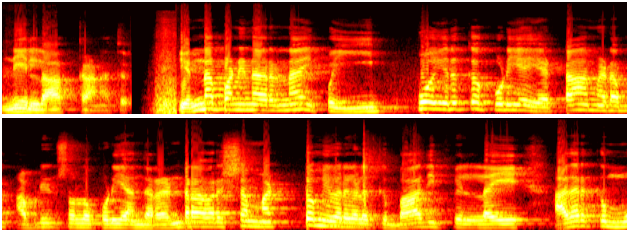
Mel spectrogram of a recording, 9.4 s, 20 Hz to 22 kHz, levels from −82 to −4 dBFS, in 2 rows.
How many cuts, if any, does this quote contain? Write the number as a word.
one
